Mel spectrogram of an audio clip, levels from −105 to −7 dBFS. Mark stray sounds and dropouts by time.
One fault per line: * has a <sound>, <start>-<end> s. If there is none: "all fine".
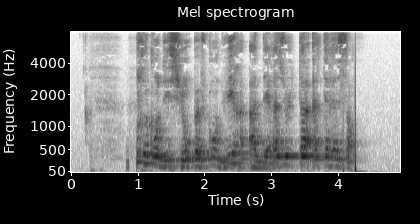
* has a dropout, 0.9-1.0 s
